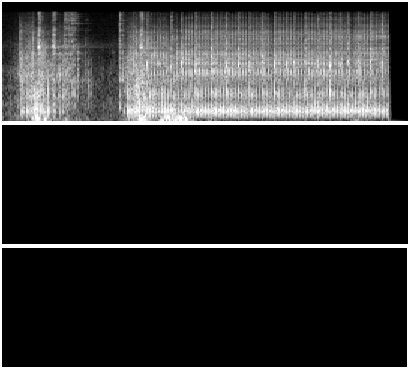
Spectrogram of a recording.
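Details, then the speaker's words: Budget chainsaw, cold start: first pull with choke out, then choke pushed in and pulled again; the small two-stroke catches and revs cleanly for about two seconds, then cuts off; healthy start, no misfire. "so it tried to start the first pull so we're gonna depress the choke and then try to start it up all the way"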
